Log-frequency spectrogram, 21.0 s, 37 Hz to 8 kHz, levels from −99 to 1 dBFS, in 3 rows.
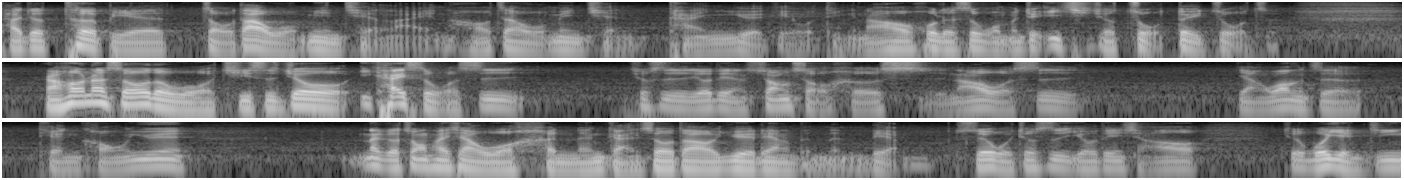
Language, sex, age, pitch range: Chinese, male, 20-39, 85-105 Hz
